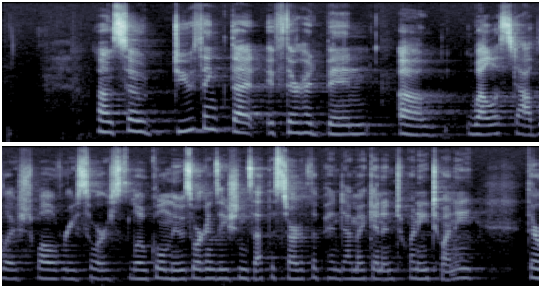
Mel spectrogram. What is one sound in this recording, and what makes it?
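A young woman speaks calmly into a microphone, heard through loudspeakers in a large room.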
